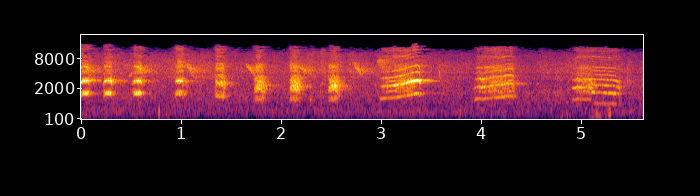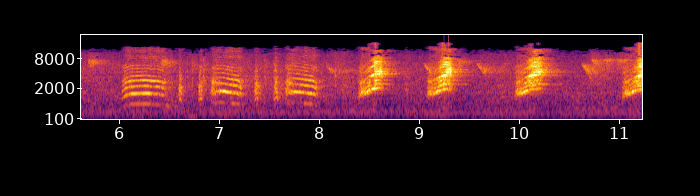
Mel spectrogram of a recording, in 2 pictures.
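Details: Long-tailed shrike singing a loud, varied run of harsh chattering bursts and arched, downward-bending notes, delivered in quick phrases with short gaps, some notes rising and falling in pitch.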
